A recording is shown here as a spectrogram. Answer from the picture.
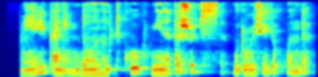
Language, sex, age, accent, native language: Uzbek, female, 18-24, Toshkent shahri, Uzbek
